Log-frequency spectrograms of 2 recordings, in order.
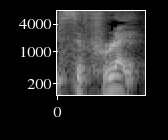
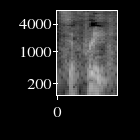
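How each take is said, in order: First: The word ends in an 'ay' vowel. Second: The word ends in an 'ee' vowel. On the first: This is the original pronunciation. "it's really Sifrei" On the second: This is the common pronunciation. "But the Oilim pronounces it Sifri"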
